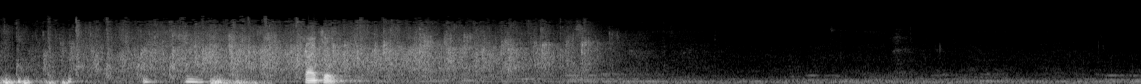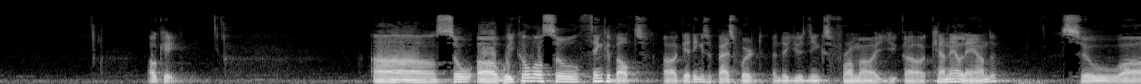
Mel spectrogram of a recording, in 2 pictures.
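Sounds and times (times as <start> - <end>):
audience applause: 0.0 - 6.5
speech: 1.9 - 3.6, 12.9 - 13.3, 15.1 - 22.8.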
